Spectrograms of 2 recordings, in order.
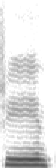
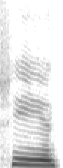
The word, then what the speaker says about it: ش: Where is the makhraj of sheen? The sound come from where? Come from where? Yes, it's emitted from the middle of the tongue with the middle of the roof of the mouth that lays opposite to it, as in sha, sha.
